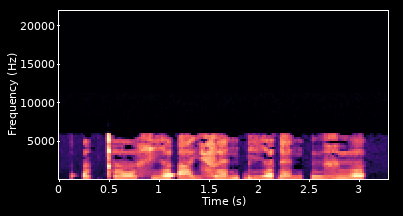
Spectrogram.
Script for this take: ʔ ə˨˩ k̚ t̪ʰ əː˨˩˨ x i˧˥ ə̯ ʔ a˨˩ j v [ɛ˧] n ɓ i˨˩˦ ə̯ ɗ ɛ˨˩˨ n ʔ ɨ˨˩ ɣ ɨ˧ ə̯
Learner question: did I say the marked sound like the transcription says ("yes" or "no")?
no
